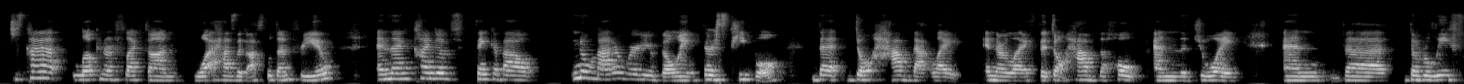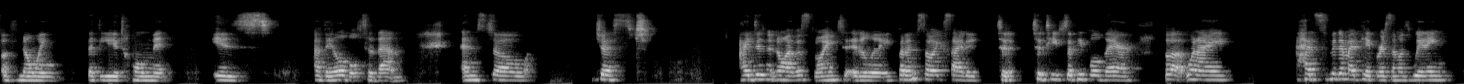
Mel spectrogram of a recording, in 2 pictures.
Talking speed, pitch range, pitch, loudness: 180 wpm, 190-220 Hz, 205 Hz, -20 LUFS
